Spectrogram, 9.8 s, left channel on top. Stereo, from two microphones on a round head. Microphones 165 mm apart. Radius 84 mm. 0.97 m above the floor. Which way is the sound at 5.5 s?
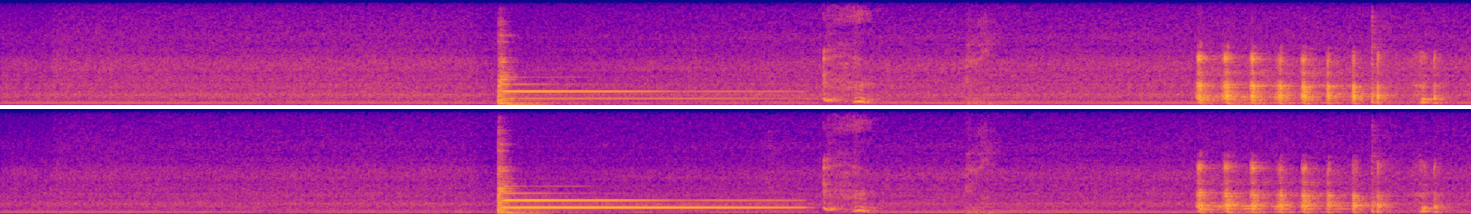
5° left (ahead or behind).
